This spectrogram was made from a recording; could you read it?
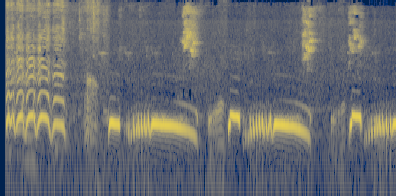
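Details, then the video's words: Turtle dove song used as a master recording for training birds: a pulsed, throbbing trill, then a long, smooth coo that slowly falls, ending in a short rising note. The pattern repeats several times, with brief bursts of hiss between phrases. "Masteran Burung puter"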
